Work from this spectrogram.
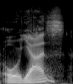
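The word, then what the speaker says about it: ollas: I think the olas or oyas, as I think it is properly pronounced, are an interesting touch.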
